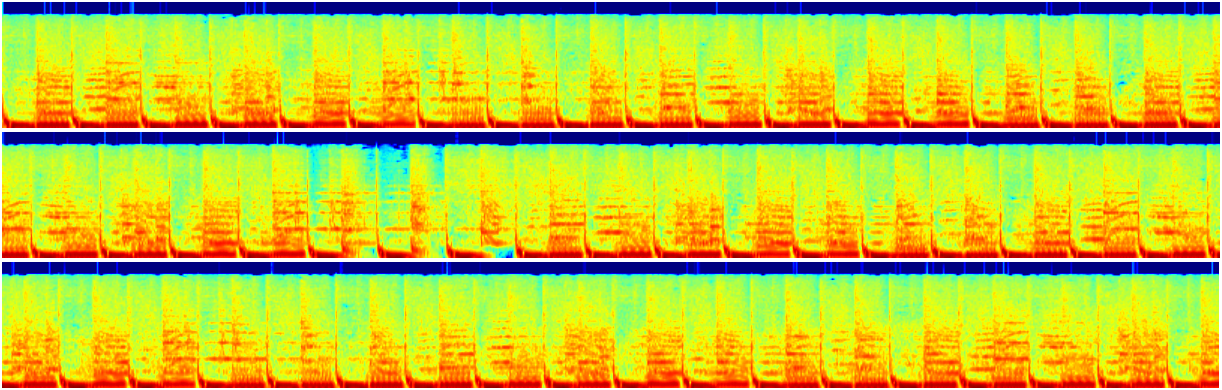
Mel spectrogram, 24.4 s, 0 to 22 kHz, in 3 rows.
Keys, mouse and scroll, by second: 0.2 click, 0.5-0.9 scroll up 1, 0.9 click, 1.5 n, 1.9 space, 2.3 p, 3.5 Down, 5.0 Return, 6.2 click, 7.1-7.6 scroll down 1, 7.6-8.0 scroll up 1, 8.0 right click, 8.5 click, 8.9 alt+Tab, 9.9 ctrl+v, 11.0 click, 12.9 click, 16.4 Return, 18.8 Left, 19.7 click.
